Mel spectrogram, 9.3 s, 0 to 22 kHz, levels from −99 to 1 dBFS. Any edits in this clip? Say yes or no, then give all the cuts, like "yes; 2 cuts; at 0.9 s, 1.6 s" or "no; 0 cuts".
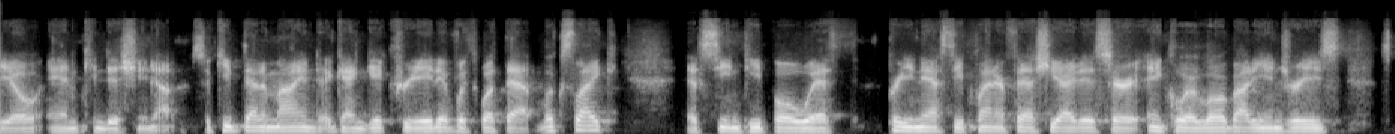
no; 0 cuts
